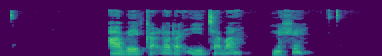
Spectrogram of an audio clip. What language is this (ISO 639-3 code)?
tar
